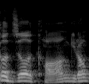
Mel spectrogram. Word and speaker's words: Godzilla x Kong: It's apparently called Godzilla Kong. The X is silent, apparently.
